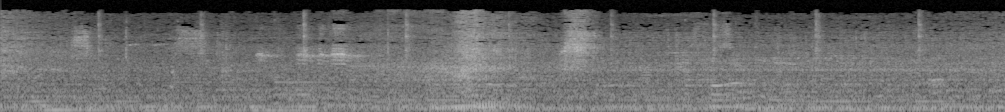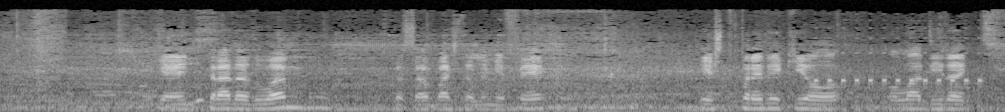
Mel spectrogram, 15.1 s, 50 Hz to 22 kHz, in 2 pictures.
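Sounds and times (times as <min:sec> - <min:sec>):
car engine and tyres rumbling: 0:00.0 - 0:15.0.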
